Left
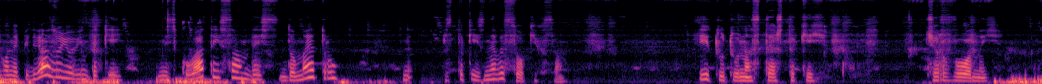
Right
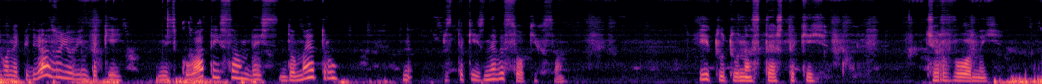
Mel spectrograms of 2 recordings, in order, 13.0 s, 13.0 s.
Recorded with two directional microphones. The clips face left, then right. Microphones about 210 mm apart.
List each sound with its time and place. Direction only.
0.0 s speech: centre (ahead or behind)
7.4 s a sound: 20° left (ahead or behind)
8.7 s speech: 5° right (ahead or behind)
11.5 s speech: 10° right (ahead or behind)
